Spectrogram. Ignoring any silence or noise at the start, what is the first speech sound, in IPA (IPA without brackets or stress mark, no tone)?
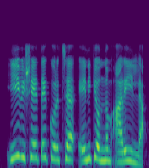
iː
